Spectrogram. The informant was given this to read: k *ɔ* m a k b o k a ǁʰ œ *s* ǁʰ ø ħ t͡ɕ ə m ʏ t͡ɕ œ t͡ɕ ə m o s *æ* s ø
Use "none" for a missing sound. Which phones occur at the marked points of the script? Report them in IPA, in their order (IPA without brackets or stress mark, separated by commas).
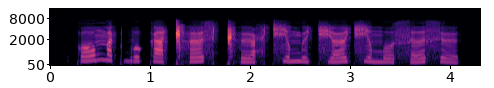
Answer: ɔ, s, ə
